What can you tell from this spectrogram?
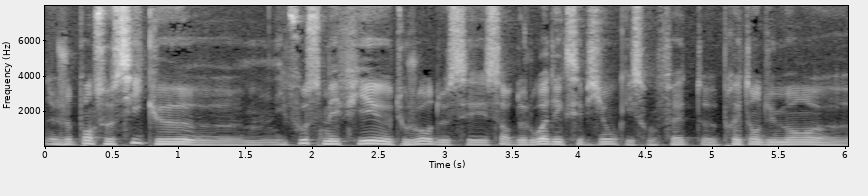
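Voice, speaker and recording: At a moderate pace, a man speaks in a medium pitch with ordinary pitch variation and a dark, mellow tone. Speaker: political activist. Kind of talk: radio debate. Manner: halting, repeats words.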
